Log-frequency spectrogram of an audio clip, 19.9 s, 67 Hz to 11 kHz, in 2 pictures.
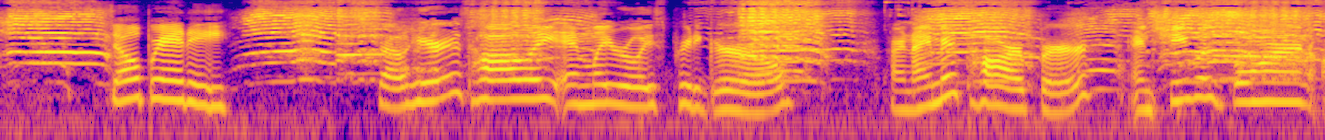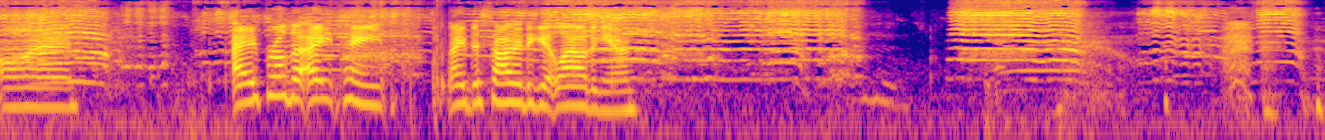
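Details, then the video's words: Loud kids, born in the 2022 kidding season, cry out in long trembling bleats, one after another with little pause, mixed with occasional human speech. "So many LOUD baby goats!"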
